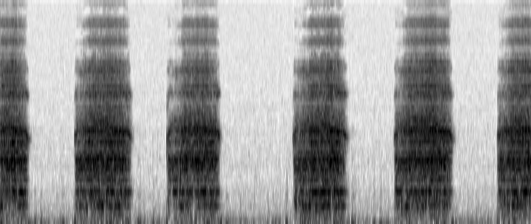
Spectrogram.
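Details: Barn owl pair at a nest box in Cabañeros National Park, Spain, at night during mating; the female gives harsh, breathy hissing screeches calling for the male, each about half a second, repeated roughly once a second.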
